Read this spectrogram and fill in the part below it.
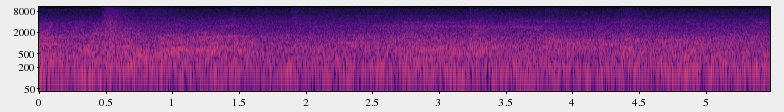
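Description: Footsteps climb hard stairs.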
